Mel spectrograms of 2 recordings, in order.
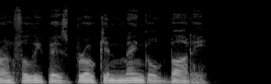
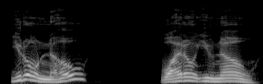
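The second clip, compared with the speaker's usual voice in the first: much higher and louder, DONT pushed hard; building anguish; 8 semitones higher, 4 dB louder than usual. Acted. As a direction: let the disbelief burst into a cry.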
